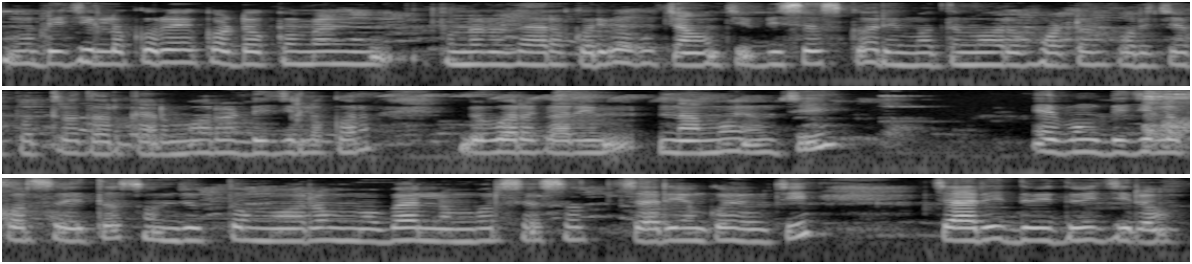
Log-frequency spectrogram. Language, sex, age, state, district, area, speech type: Odia, female, 18-30, Odisha, Koraput, urban, read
